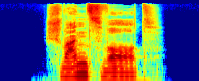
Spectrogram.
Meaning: initial clipping; apheresis
- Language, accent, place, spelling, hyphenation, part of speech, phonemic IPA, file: German, Germany, Berlin, Schwanzwort, Schwanz‧wort, noun, /ˈʃvant͡sˌvɔʁt/, De-Schwanzwort.ogg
